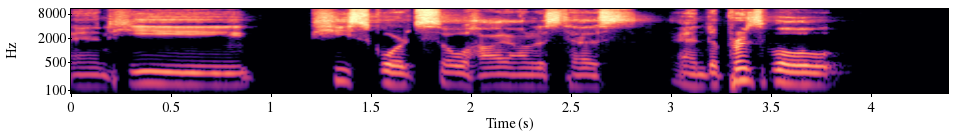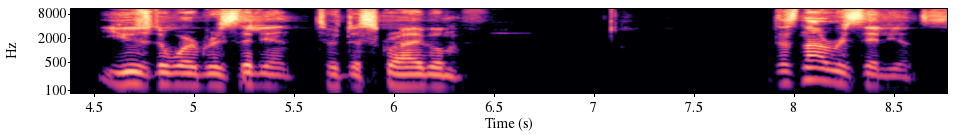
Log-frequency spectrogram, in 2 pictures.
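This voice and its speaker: A man with a Spanish accent, medium-pitched, at a moderate pace with fairly even intonation. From Latin America, immigrant to US. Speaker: educator and artist. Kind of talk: panel discussion. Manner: rhythmic, passionate; halting, repeats words.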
